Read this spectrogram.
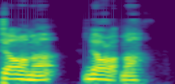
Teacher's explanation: It creates a quick R sound before the consonant. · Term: ref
